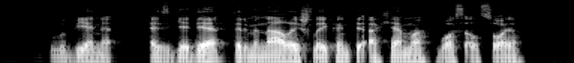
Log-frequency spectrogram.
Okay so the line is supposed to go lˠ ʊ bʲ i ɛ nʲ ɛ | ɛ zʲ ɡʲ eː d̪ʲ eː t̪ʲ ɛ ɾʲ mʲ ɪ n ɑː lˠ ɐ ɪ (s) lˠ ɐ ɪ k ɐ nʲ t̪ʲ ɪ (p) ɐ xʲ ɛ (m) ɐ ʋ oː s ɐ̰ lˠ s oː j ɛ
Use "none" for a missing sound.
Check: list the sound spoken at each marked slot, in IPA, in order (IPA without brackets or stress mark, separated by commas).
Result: ʃ, ʔ, m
